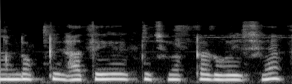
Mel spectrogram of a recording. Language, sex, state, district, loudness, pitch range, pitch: Bengali, female, West Bengal, Jhargram, -14 LUFS, 225-240 Hz, 235 Hz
